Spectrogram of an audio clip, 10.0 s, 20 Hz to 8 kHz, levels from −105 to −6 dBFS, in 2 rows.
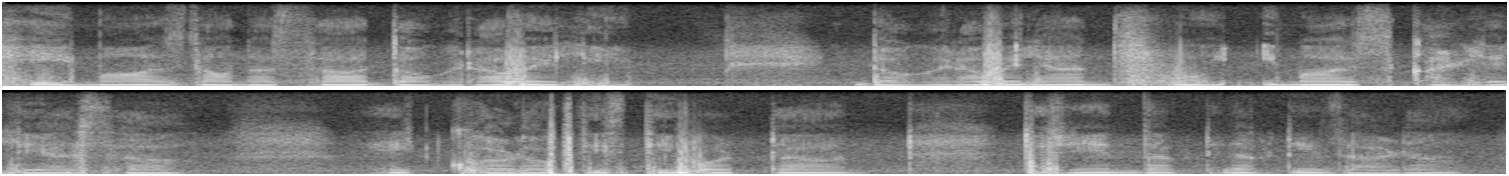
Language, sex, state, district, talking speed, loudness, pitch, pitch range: Konkani, male, Goa, North and South Goa, 115 wpm, -23 LUFS, 155 Hz, 145-160 Hz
